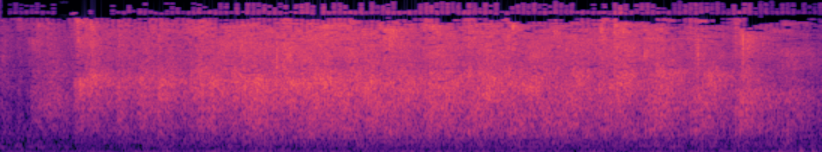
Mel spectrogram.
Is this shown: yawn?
no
